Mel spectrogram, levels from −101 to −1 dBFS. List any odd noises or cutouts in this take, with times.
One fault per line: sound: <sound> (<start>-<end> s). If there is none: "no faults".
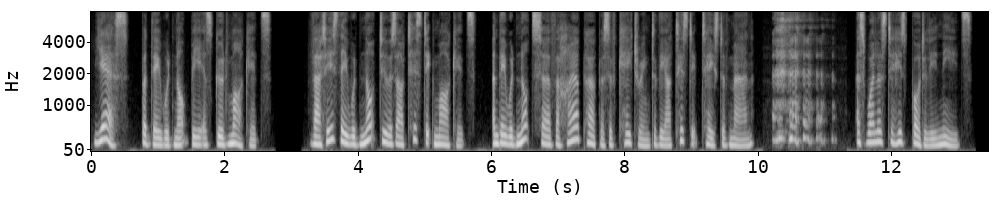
sound: laugh (10.2-11.2 s)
